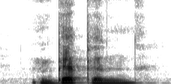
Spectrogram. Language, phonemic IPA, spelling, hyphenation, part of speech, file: Dutch, /ˈbɛ.pə(n)/, beppen, bep‧pen, verb, Nl-beppen.ogg
- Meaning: to chit-chat, to blab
